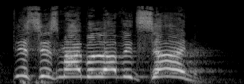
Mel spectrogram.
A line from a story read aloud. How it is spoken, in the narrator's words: the very voice of God, the voice of the Father, booms and shouts out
